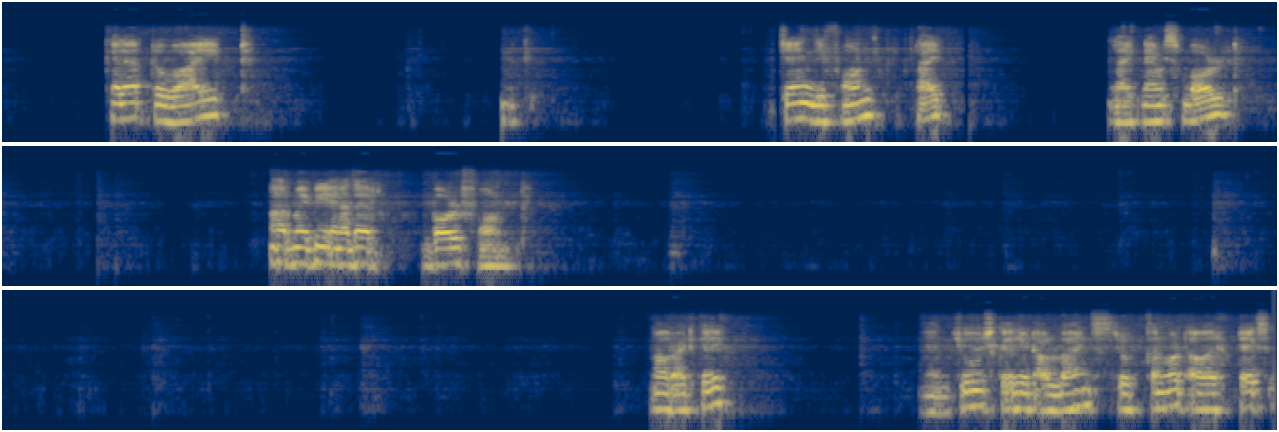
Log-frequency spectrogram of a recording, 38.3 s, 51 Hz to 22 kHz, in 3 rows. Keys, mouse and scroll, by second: 5.5-6.1 drag, 8.1 Down, 8.9 Down, 9.6 Up, 11.2 click, 13.2 space, 15.2 click, 23.9 click, 27.2-28.2 alt+shift+drag, 31.8 right click.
